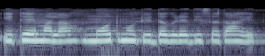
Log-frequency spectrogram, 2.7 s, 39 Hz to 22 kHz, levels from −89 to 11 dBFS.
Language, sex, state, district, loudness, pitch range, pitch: Marathi, female, Maharashtra, Dhule, -15 LUFS, 220-230 Hz, 220 Hz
